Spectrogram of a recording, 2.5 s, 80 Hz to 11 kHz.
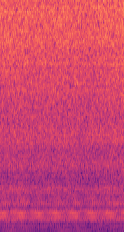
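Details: Laser-cutter air assist, with the valve orifice opened up and meant for 2–4 psi. There is a constant loud hiss over the drone of a continuously running compressor, about 750 W of airflow, and the compressor gauge isn't rising. Excessive air assist flow.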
